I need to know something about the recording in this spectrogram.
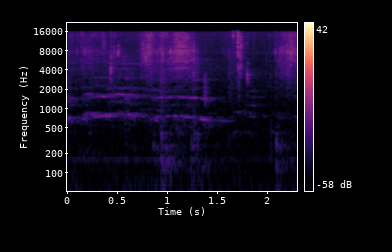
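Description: A rooster crowing once: a single long call of about a second and a half, rising slightly and then falling away.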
